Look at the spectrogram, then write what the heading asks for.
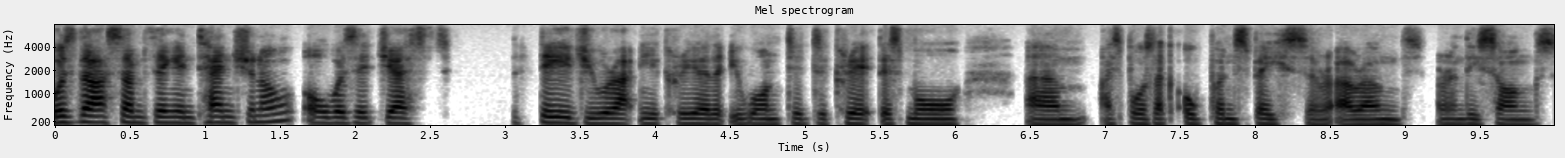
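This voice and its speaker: In a dark, mellow tone, a woman with a very deep, low pitch speaks at a moderate pace with fairly even intonation, against a quiet background with a dry, close sound and no echo. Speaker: music interviewer. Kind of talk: interview questions.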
